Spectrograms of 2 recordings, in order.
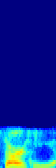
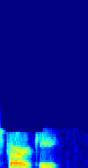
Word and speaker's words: Starke: It's Andrew Starkey. I've been called Stark since kindergarten or preschool, but it is pronounced Starkey.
